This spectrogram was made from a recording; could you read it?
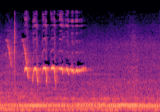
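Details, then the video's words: Singing white-rumped shama: a couple of sharp notes then a quick series of about six downswept notes over a steady whistle, fading into low hum. "chòe lửa hót giọng dài"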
